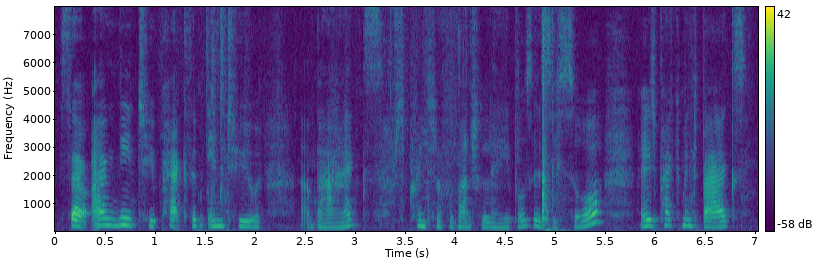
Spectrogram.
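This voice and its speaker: A woman's voice: medium pitch, normal speed, background noise. A young woman talking through her craft work in a rambling, self-deprecating, chatty way. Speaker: yarn dyer and small business owner. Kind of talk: casual chatty vlog voice-over. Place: home craft studio.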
